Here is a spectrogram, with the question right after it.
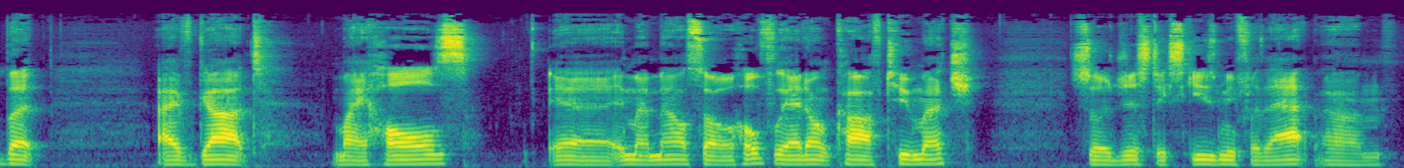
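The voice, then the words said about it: Slightly congested, sick-sounding voice. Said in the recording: “I've got a little bit of a cold ... just a little cold I'm dealing with”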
